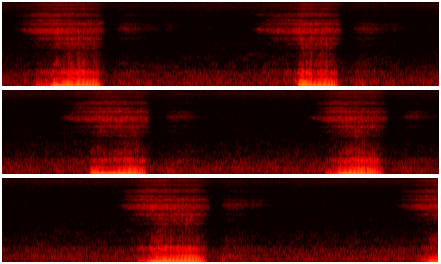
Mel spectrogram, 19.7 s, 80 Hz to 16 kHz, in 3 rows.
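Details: Loud, deep rattling snores on each in-breath, about 16 a minute, with quiet out-breaths between; heavy snoring.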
